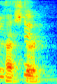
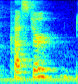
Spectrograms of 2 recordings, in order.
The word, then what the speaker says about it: Custer: Yeah, Jesse Custard is a Custer. – Custer. – You said Custard.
